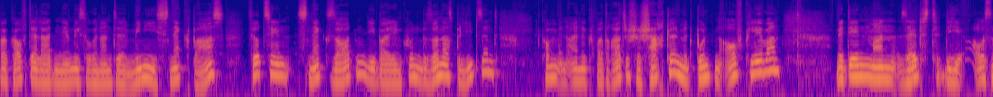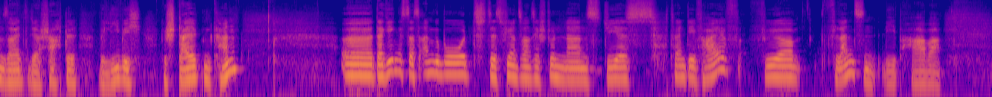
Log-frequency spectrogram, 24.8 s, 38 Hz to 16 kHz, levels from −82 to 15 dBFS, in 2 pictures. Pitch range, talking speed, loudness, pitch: 110-145 Hz, 110 wpm, -24 LUFS, 125 Hz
